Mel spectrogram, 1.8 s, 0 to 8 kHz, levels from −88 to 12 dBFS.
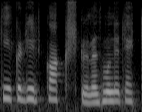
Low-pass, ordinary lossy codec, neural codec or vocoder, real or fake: none; none; codec, 16 kHz, 0.8 kbps, ZipCodec; fake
